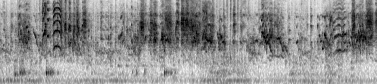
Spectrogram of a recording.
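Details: Happy budgerigar chirping in bursts of bright squawks and rising-falling twitters, with brief dips in loudness between busy chattering phrases.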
